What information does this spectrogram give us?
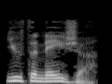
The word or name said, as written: euthanasia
